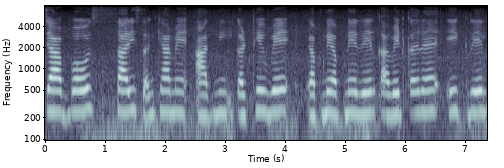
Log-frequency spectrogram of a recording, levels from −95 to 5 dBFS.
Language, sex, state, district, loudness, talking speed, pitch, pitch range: Hindi, female, Bihar, Kaimur, -19 LUFS, 145 wpm, 235 Hz, 225-245 Hz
